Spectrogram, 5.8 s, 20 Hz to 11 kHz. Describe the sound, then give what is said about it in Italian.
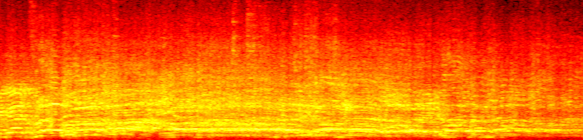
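A huge football crowd roars and cheers in sustained jubilation as the ball goes from Cabrini to Altobelli, Italy at the 1982 World Cup in Spain, a loud, dense wall of shouting voices that holds steady for several seconds before easing slightly at the end. “che due anni dopo scoppiò in un lunghissimo grido di gioia.”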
